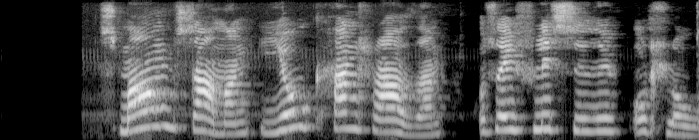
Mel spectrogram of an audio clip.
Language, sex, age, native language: Icelandic, male, 12, Icelandic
